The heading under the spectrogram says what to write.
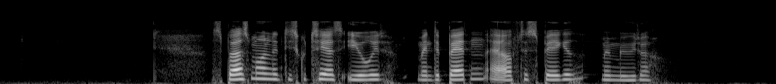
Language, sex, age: Danish, female, 23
